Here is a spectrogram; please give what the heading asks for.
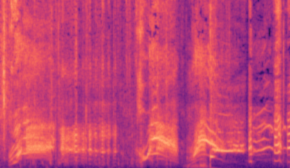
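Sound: bird squawking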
